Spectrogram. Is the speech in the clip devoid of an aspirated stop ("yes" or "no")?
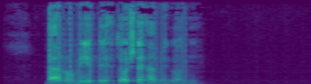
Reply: yes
